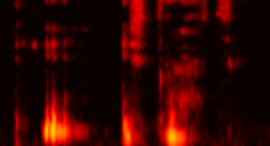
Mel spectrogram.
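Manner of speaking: soft whispered aside. Real, not acted. Tailor whispering to herself while joining the sleeves. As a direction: breathe it out as a whisper.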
